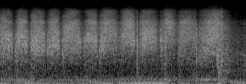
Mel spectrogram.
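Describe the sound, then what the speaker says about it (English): Sandpaper rubbed lightly by hand along a sharp wood trim edge in a hallway, a steady run of about ten short back-and-forth strokes, close and clear with no talk. "So I always like to just go over those also very lightly with some sandpaper"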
